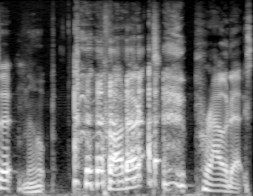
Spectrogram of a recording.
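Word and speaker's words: Prouduct: So Richie is the co-founder of Product. Yep. Is that how you pronounce it? Nope. Product? Product. So it's like Product, products you're proud of.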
